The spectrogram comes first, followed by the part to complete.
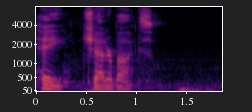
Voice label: hey chatterbox, en-us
